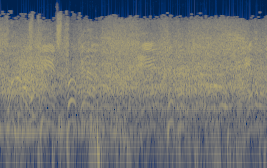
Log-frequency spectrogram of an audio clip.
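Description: Arena crowd noise from a packed basketball arena, heard over the broadcast, with a basketball bouncing on the hardwood court.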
